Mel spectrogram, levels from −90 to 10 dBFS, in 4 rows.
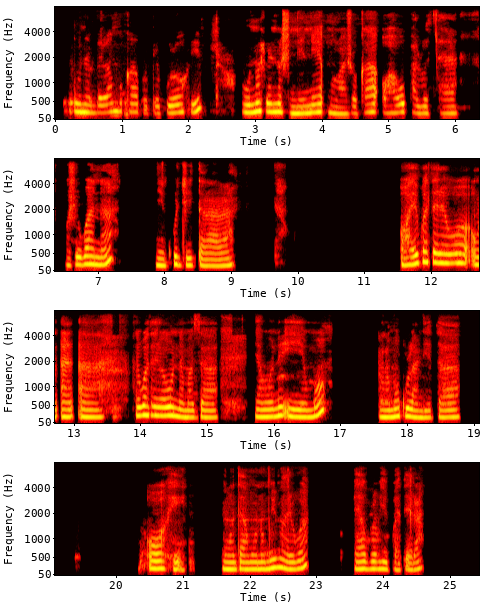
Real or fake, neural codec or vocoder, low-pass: real; none; 7.2 kHz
